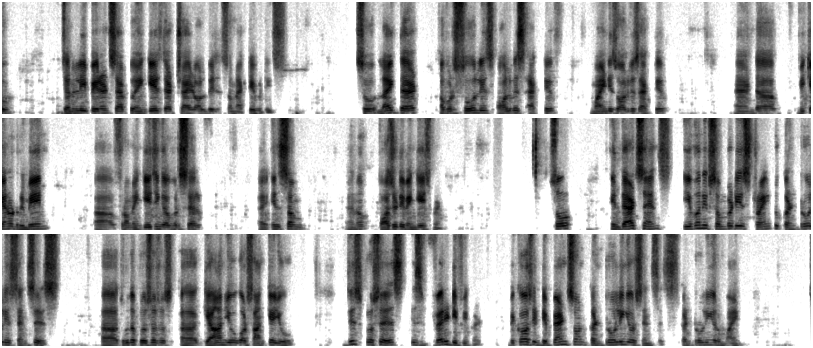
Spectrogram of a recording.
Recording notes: Zoom recorded class. HKM, Mumbai.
